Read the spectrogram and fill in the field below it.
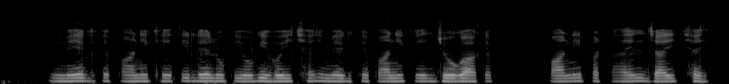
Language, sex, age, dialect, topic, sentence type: Magahi, male, 25-30, Western, agriculture, statement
